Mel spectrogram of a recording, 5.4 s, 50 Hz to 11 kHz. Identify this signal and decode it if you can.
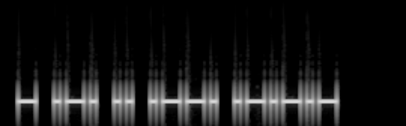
Morse code, heard as a keyed tone, about 16 wpm, 700 Hz. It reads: TRIP.
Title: Sentences from Top 1000 Words - Review Part 4 - 15wpm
